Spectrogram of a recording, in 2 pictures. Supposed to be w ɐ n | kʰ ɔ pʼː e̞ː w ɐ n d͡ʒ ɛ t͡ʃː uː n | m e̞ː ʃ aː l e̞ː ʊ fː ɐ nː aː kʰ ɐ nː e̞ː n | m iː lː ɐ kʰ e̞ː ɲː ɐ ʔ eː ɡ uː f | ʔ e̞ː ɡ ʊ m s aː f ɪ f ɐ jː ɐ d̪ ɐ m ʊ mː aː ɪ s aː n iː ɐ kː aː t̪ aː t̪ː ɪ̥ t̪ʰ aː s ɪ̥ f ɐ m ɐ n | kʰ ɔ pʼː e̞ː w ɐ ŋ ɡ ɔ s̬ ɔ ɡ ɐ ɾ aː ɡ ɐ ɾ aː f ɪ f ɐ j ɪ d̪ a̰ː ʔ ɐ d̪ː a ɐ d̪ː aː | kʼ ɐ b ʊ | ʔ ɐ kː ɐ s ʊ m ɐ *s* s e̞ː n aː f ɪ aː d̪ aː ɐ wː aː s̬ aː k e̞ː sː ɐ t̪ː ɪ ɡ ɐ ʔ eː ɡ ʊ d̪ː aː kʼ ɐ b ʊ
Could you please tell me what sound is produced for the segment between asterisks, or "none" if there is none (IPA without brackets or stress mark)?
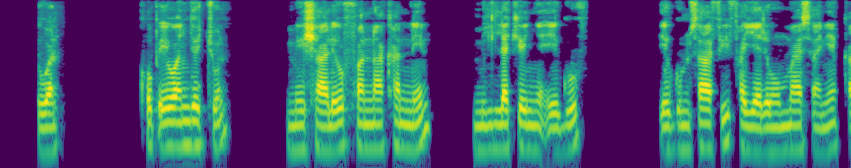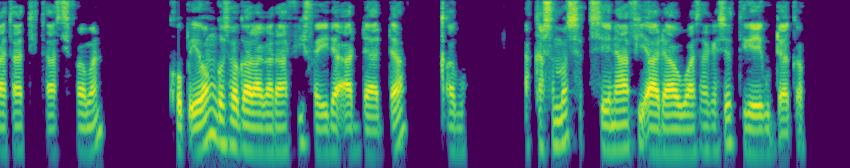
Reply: s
